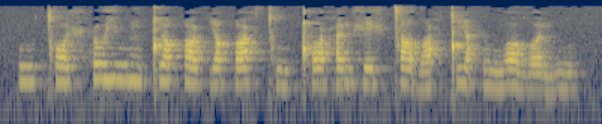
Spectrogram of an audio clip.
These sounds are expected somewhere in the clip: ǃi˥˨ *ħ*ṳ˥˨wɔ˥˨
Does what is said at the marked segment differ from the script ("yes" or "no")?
no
